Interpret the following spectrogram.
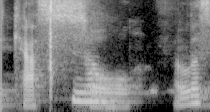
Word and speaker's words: castle: say the T okay castle in British would you say the Timor no not also the team always always Castle exactly and then G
